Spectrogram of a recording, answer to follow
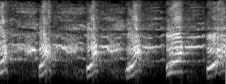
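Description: A person laughing in evenly repeated 'ha' bursts, about two a second.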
